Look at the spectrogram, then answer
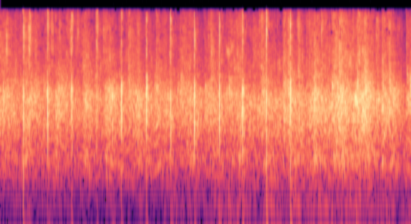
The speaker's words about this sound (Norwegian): Og der lar vi applausen for de dyktige unge politikerne avslutte denne episoden av Der livet leves.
